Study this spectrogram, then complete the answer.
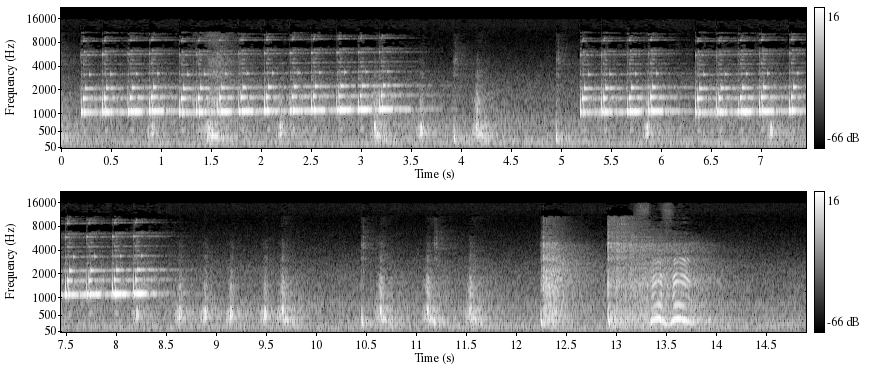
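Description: Fingers tap and swipe on a phone's glass.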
